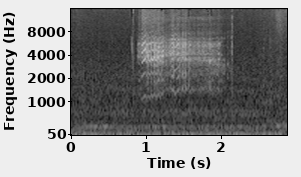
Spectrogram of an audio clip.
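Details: Perci, short for Percephany, a little female kitten, gives a single high, thin meow of about one second with stacked bright harmonics, over a steady low indoor hum.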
